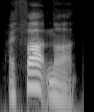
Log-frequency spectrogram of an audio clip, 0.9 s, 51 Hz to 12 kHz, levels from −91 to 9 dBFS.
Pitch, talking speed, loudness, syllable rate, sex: 120 Hz, 190 wpm, -18 LUFS, 5.0 syllables/s, male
